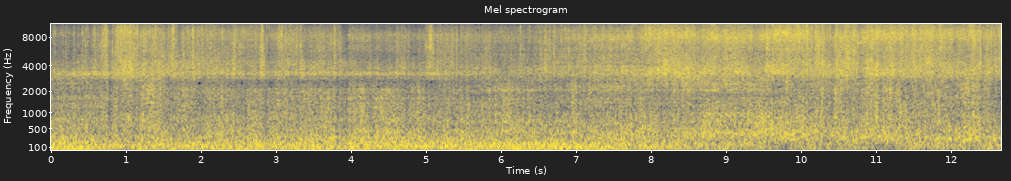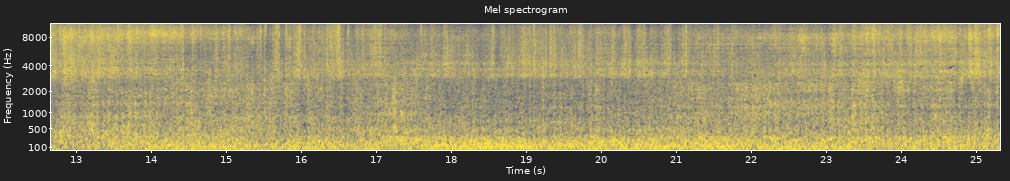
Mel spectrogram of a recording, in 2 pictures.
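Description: Passenger train running at speed, a loud steady rush of wheel-on-rail and wind noise.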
